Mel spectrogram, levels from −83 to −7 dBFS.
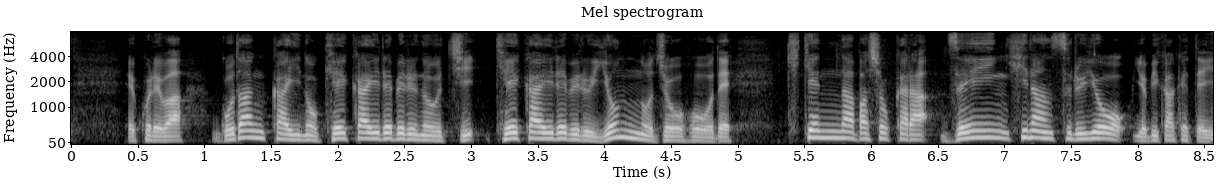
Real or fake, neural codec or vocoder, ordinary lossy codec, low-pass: real; none; none; none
